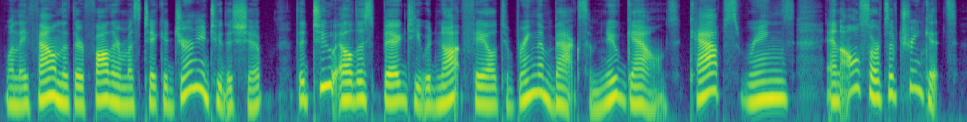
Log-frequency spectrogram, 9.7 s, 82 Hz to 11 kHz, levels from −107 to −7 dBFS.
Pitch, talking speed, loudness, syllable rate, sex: 200 Hz, 215 wpm, -20 LUFS, 4.6 syllables/s, female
